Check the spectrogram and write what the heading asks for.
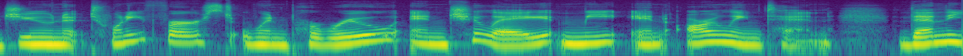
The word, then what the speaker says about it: Chile: She knows how to pronounce all the countries' names. Chile. Chile. Like that. Thank you. It's not child.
